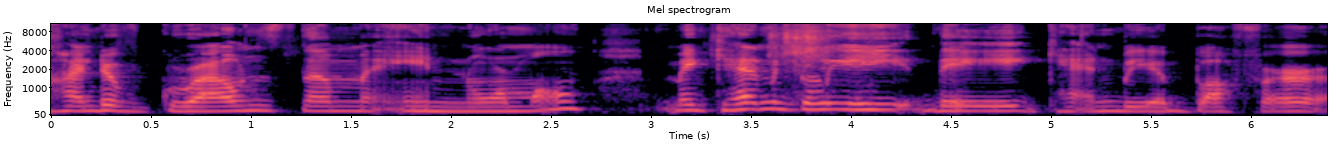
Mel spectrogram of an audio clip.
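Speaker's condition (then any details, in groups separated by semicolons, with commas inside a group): Spinocerebellar ataxia type 2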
